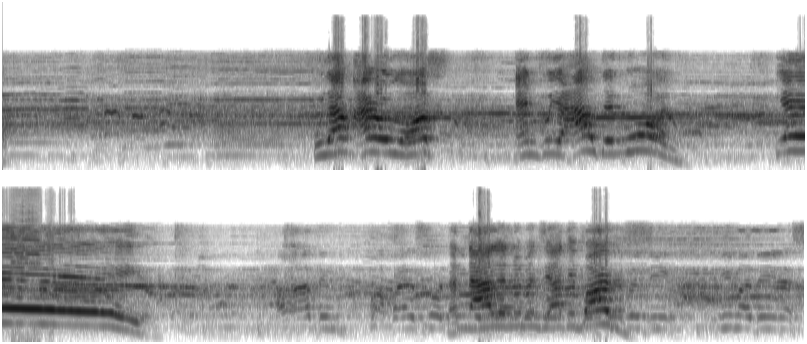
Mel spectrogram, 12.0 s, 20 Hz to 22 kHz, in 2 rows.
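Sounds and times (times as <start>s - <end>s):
game-show music from television: 0.0s - 12.0s.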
